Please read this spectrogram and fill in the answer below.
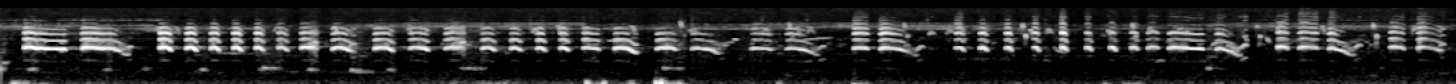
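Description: Pipit nestlings begging at the nest: a fast, unbroken series of short high chirps, several a second. A few low bumps about halfway through.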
